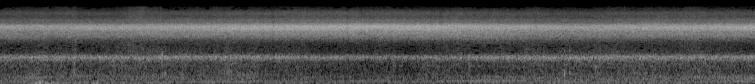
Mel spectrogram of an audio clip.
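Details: Steady roaring buzz of many cicadas, 2013: a shrill, hissing wall of sound at constant loudness, layered over a faint lower hum, with no gaps or rhythm changes.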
